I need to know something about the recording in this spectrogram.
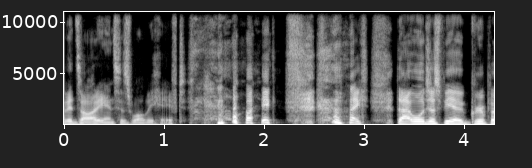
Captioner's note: laughing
